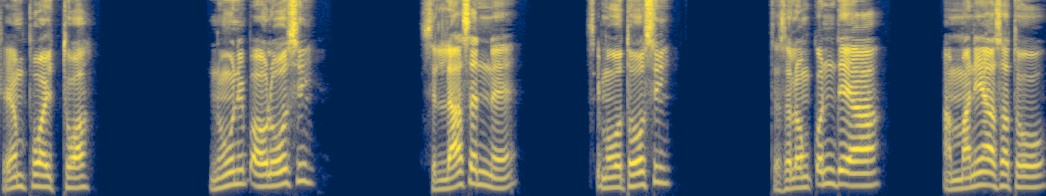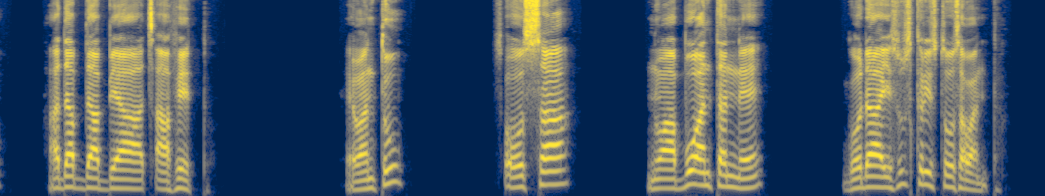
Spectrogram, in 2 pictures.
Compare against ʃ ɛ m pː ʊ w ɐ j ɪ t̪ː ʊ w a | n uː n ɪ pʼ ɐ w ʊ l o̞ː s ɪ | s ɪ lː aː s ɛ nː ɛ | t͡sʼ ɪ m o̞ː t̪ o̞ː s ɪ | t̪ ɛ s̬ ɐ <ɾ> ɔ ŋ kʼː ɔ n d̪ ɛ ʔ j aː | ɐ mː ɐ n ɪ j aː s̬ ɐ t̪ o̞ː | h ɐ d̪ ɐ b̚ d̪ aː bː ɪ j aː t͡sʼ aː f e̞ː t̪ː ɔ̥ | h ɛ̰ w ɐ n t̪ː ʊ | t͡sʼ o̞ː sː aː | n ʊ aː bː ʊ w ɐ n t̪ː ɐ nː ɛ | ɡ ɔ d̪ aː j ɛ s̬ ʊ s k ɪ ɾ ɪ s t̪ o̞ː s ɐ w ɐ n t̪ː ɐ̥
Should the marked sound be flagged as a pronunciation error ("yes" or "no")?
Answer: yes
